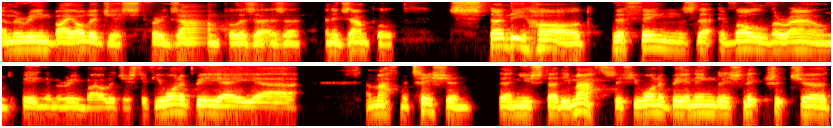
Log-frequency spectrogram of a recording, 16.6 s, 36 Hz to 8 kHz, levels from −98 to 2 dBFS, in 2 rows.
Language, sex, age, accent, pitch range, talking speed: English, male, 40-59, British, 110-150 Hz, 155 wpm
